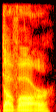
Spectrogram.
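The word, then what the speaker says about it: דבר: so here's an example we have the hebrew word davar which means word can also mean matter or thing and this is going to have two syllables and so the first syllable is an open syllable we see it has a consonant dalet and a vowel comets and then the second syllable is a closed syllable it has consonant bait vowel patak and then consonant race so we see consonant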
